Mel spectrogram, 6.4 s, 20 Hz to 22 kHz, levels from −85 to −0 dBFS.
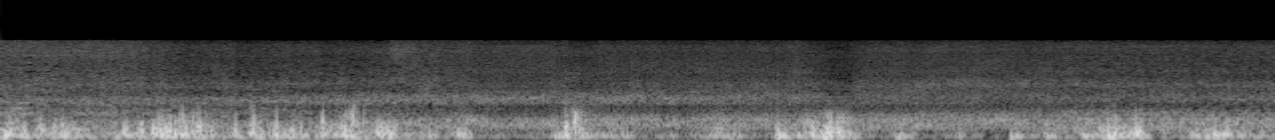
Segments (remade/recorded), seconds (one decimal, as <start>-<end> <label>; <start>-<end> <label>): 0.0-2.3 recorded; 2.3-5.3 remade; 5.3-6.4 recorded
